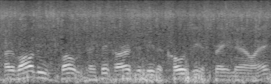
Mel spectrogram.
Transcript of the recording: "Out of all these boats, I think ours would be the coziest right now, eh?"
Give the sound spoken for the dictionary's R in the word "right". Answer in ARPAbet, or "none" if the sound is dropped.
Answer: R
